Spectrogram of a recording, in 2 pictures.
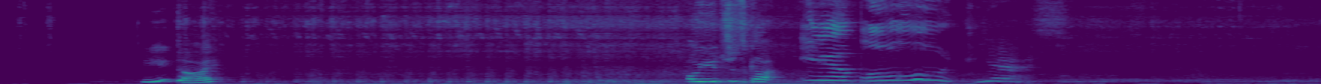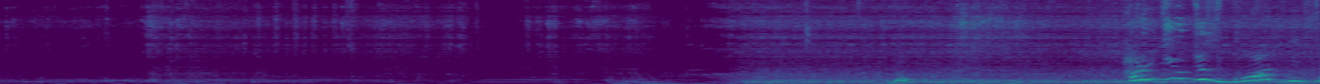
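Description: Video game music and effects play from a television speaker.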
